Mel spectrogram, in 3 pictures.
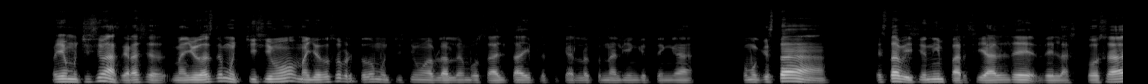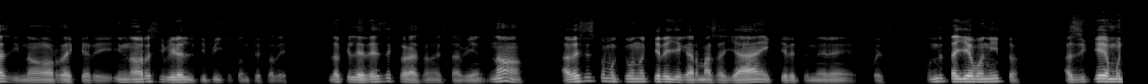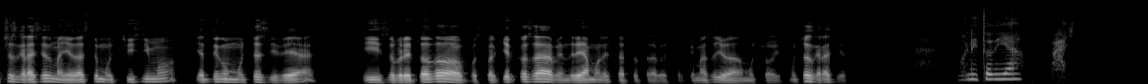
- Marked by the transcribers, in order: none
- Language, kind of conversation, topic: Spanish, advice, ¿Cómo puedo encontrar un regalo con significado para alguien especial?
